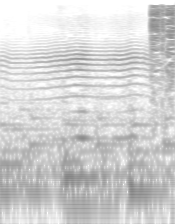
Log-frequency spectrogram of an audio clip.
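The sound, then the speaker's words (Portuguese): A thin, whining mosquito buzz hums steadily for over a second, then a short burst of hissy noise cuts in near the end. No one speaks. “Quem souber, quem souber qual é o mosquito que voa no quadradinho de oito, me fala.”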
